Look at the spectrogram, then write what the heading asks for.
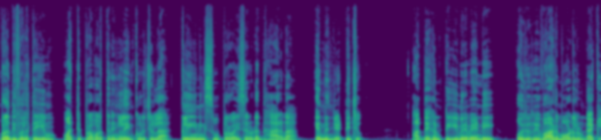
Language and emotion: Malayalam, surprised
